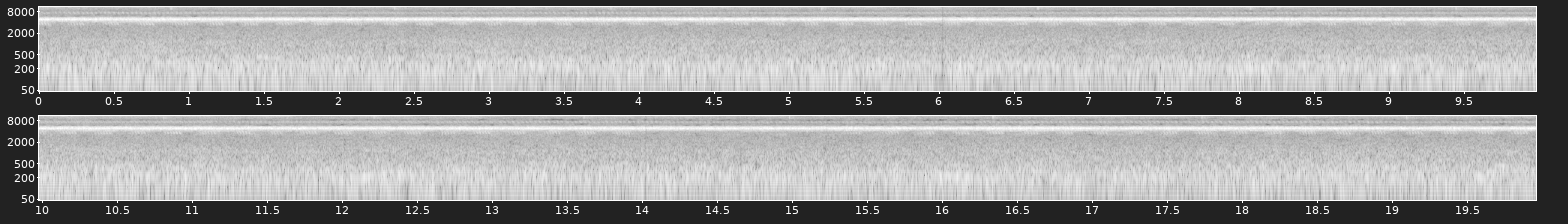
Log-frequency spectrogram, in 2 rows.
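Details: After Typhoon No. 21 has gone, many insects keep up an unbroken high-pitched trilling chorus, layered steady tones with a soft rhythmic pulse, one upper band shifting midway through.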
